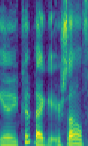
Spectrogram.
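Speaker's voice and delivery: sassy, cheeky delivery. Retelling own comeback to a rude couple: imitating own sassy remark. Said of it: "I was feeling sassy".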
